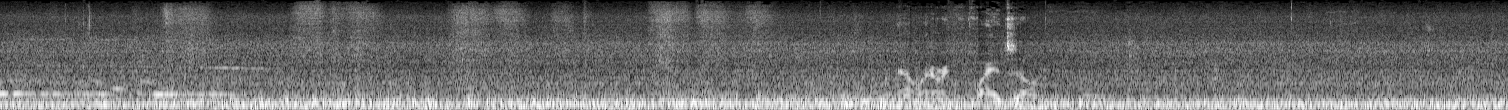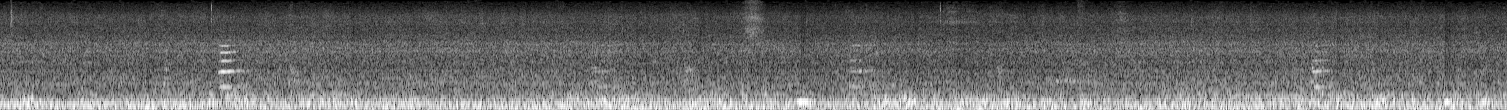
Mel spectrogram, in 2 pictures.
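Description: Running noise inside a Metrolink commuter train car moving at speed: a steady rumble with a constant low hum.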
